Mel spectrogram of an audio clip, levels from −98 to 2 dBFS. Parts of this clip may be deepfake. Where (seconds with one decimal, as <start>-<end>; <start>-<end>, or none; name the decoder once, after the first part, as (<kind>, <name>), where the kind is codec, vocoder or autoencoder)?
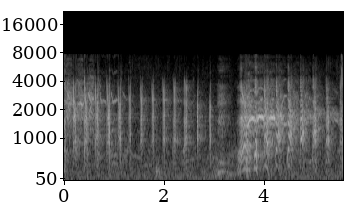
0.0-1.3 (vocoder, Vocos); 2.9-4.2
